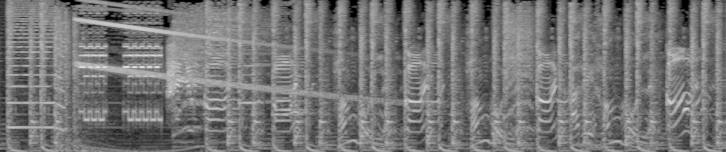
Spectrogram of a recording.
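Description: A telephone ringtone trills near the start, mixed into a loud, driving music track with a steady thumping beat and a long sliding synth tone. No one speaks.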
